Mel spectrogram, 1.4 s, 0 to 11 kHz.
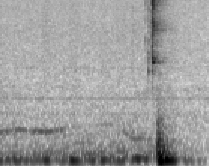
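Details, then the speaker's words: Mecpow X3 Pro 10W laser engraver during assembly: faint low motor hum then one sharp click as the laser head reaches its end stop; the on/off limit switch works normally. "et donc en effet on entend le petit clic-clac du bouton ON OFF qui s'arrête quand la tête de laser est juste là"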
